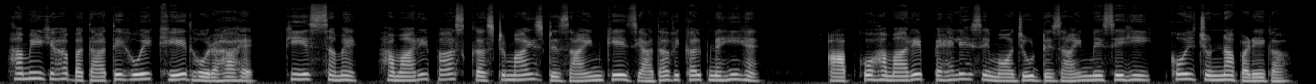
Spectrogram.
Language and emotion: Hindi, sad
